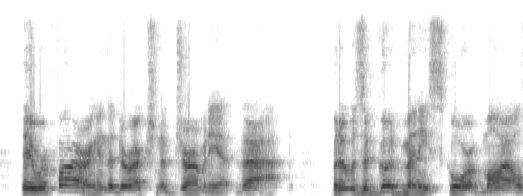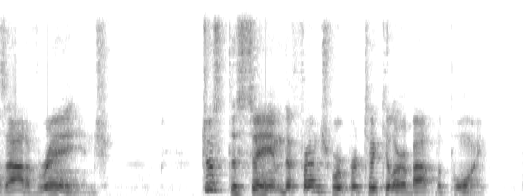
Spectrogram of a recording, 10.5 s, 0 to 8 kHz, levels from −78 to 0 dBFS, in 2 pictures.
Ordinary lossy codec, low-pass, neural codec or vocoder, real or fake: Opus, 64 kbps; 7.2 kHz; vocoder, 44.1 kHz, 128 mel bands every 256 samples, BigVGAN v2; fake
